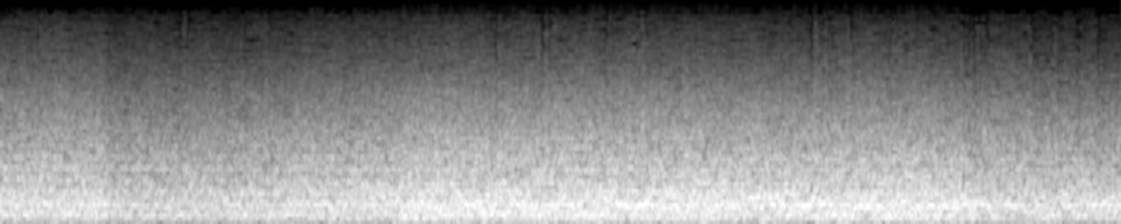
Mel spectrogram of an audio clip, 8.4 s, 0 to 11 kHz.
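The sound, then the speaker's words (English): A deep, powerful roar from the three main engines of the space shuttle Atlantis during ascent rumbles continuously, loud and steady with a dense, hissing wash of noise and no voices over it, as the engines are throttled down to 72% of rated thrust before maximum dynamic pressure. “And the three main engines on Atlantis have now been throttled down to 72% of rated thrust.”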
